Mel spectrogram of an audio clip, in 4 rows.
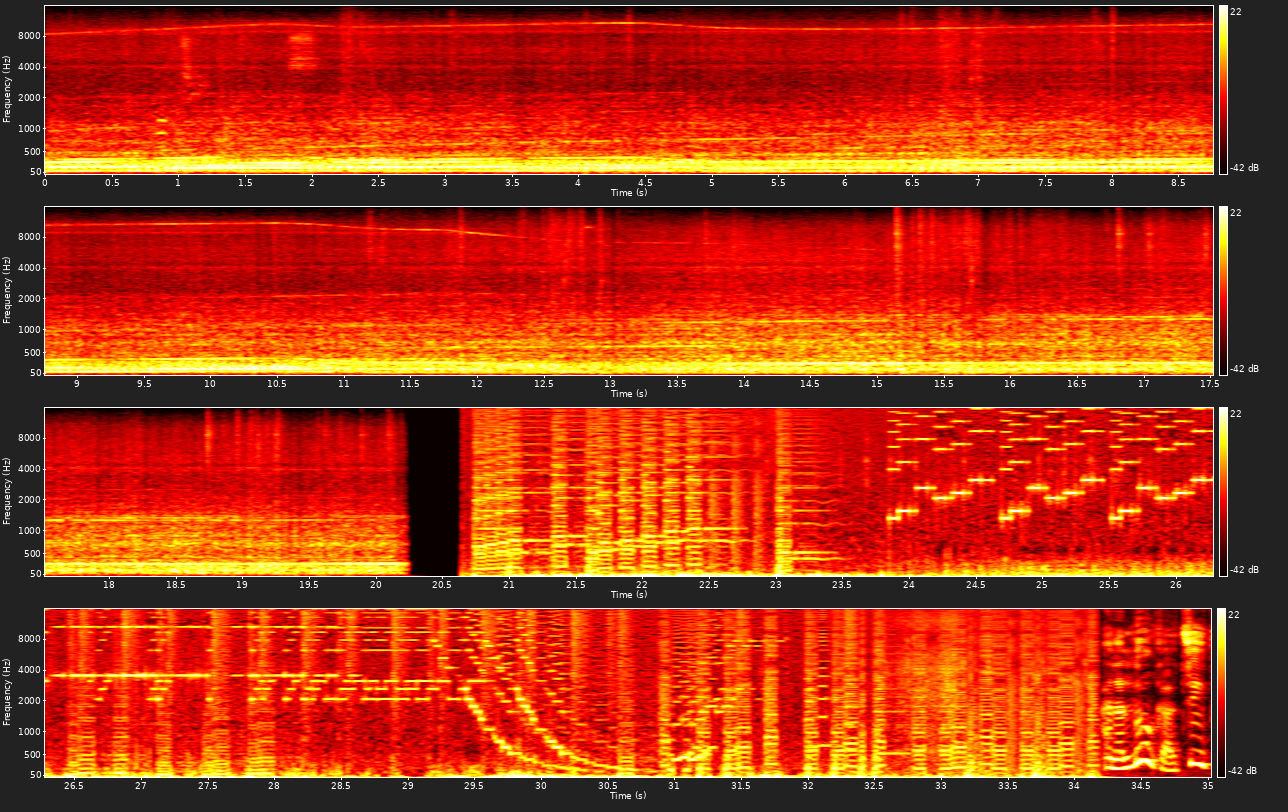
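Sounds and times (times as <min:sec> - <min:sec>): bus engine pulling away: 0:00.0 - 0:20.2.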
